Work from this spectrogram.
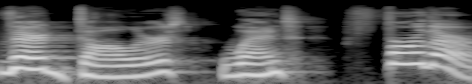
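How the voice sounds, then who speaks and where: Against a quiet background, a woman talks at a very slow pace. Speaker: show host. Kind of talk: political commentary. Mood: indignant, sarcastic. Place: studio. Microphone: studio mic.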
